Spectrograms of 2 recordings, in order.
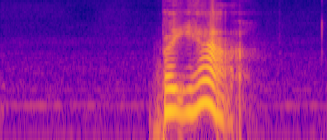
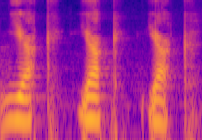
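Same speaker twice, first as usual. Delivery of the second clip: softer, grossed-out yuck yuck; disgusted yuck; 2 semitones lower, 6 dB quieter, slower than usual. Real, not acted. Host reading about bugs, quietly grossed out. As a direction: shudder through the yucks, trailing quiet. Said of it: "I don't wanna read about that".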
